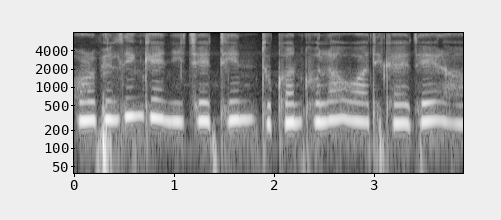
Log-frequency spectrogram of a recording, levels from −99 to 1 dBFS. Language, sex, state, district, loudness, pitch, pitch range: Hindi, female, Arunachal Pradesh, Papum Pare, -15 LUFS, 280 Hz, 270-295 Hz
